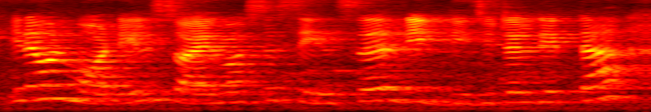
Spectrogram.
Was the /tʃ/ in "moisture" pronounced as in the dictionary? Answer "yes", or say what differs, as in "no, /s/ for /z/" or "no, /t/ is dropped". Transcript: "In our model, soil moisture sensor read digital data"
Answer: no, /tʃ/ is dropped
